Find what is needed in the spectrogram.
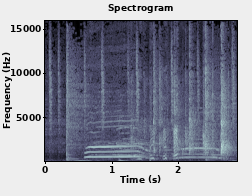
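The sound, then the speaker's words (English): An audience at the Pleasure Chest in New York City cheers, with a long, rising vocal whoop and scattered hand claps, loud and lively for a few seconds. “Yeah, you guys can come hang out or just clap from there for posterity.”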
